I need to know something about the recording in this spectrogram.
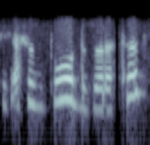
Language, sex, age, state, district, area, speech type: Kashmiri, female, 18-30, Jammu and Kashmir, Bandipora, rural, conversation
